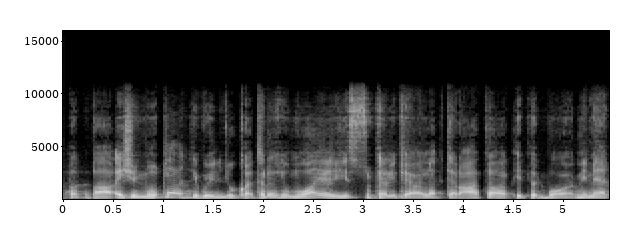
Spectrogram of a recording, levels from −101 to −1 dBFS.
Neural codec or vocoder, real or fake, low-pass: codec, 24 kHz, 1 kbps, SNAC; fake; 10.8 kHz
